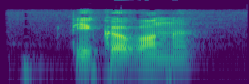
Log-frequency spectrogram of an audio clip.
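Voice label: "пикӧ воны", Komi, male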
